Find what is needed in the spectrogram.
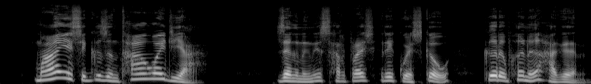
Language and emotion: Bodo, surprised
